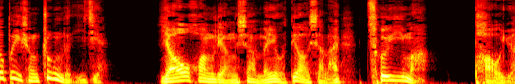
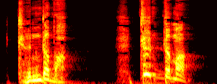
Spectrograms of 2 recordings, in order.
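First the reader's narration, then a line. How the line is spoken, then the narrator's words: Roaring. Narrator (Chinese): 阿里布哥吼道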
